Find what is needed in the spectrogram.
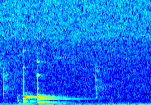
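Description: Google Meet's join-request notification chime: two quick descending tones, the second lower and ringing out for about a second.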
